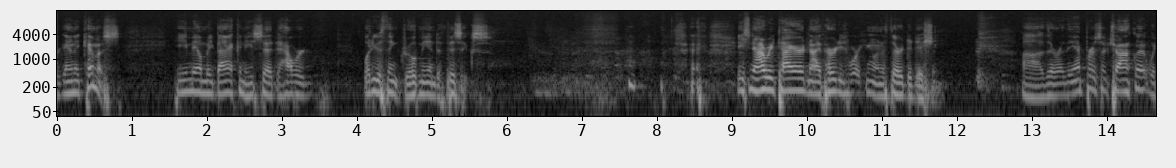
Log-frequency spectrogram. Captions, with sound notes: "for those of us that are organic chemists." He emailed me back and he said, "Howard, what do you think drove me into physics?" (laughter) He's now retired and I heard he's working on a 3rd edition. There's The Emperors of Chocolate,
